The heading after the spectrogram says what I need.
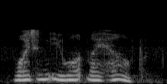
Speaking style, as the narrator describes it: he asked

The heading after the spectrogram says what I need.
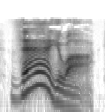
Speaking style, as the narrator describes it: he drawled

